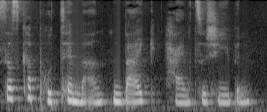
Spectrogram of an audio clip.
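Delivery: ordinary delivery, nothing marked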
